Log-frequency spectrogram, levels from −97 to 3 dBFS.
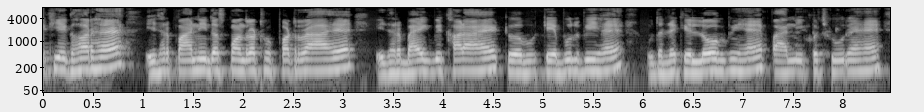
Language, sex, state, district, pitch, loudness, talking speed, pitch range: Hindi, male, Chhattisgarh, Sarguja, 165 Hz, -21 LUFS, 205 wpm, 155-170 Hz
